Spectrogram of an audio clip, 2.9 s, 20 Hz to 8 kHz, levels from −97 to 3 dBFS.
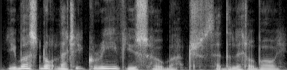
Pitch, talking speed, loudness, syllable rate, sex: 155 Hz, 270 wpm, -18 LUFS, 5.4 syllables/s, male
